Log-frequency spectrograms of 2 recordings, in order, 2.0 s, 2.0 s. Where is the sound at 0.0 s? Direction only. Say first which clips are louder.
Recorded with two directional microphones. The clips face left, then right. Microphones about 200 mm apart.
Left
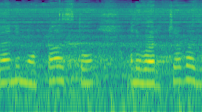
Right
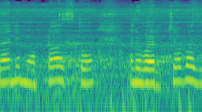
Right 3 dB; 15° right (ahead or behind).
